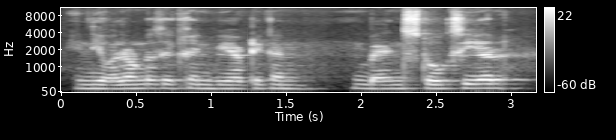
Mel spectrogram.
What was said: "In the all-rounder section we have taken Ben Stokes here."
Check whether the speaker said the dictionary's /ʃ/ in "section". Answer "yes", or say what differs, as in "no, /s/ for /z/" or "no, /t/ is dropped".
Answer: no, /ʃ/ is dropped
